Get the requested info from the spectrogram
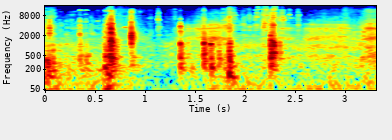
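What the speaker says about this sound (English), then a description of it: "Would help if I could get my lock open." A shed padlock is worked open with metallic clicks and jangling key sounds, several sharp close taps spread across a few seconds, with no talking.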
